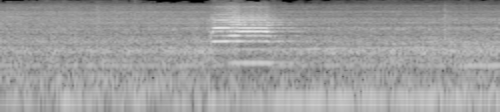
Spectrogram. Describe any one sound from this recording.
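A locomotive horn gives a short blast.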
